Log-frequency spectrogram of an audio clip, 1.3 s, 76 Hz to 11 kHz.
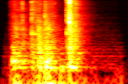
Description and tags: Door Handle 12
Office door. Recorded with Zoom H4n
open, field-recording, door, handle, close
